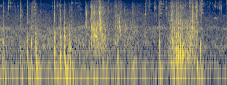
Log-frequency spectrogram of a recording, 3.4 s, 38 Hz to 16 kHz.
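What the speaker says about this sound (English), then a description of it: "Look out, horse!" Horse hooves clip-clop at a quick trot through town in The Witcher 3, a close, rhythmic run of sharp hoofbeats that stays steady and fairly loud for the whole stretch.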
